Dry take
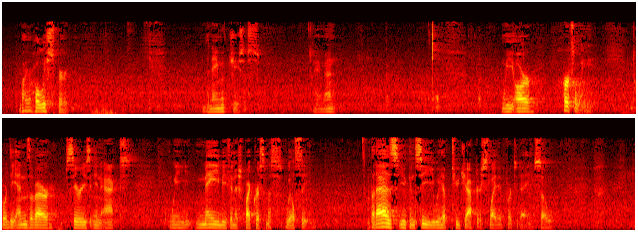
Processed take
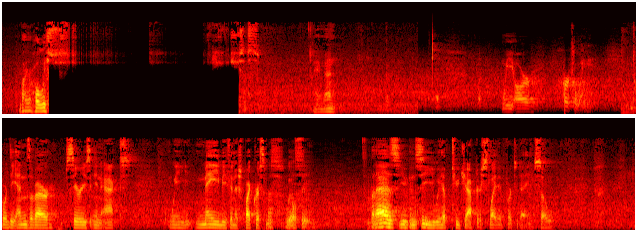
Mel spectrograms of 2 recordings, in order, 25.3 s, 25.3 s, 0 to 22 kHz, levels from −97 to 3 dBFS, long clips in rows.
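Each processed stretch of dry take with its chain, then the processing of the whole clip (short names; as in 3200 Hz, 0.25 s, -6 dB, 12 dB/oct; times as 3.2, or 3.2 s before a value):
0.92–4.73 gate -49 dBFS, range -51 dB + rippled Chebyshev high-pass 2300 Hz, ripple 9 dB + sustainer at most 33 dB/s
8.31–12.37 BPF 500–2600 Hz + compressor 2.5:1, threshold -39 dBFS
17.97–21.32 high shelf 3100 Hz -9 dB + doubler 40 ms -4 dB
whole clip: dry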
